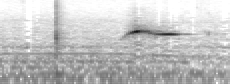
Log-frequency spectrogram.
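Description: A short sharp click followed by a brief rising then falling whistle in a quiet room; a whistling vocal tic of Tourette syndrome.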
